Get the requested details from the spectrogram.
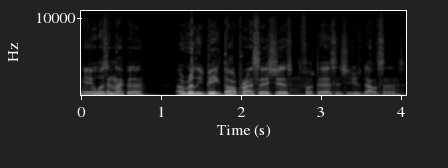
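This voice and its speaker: With vocal fry and a very deep, low pitch, a man speaks at a fairly quick pace with ordinary pitch variation. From Chicago. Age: 20s. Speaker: rapper. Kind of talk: radio interview. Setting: studio.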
